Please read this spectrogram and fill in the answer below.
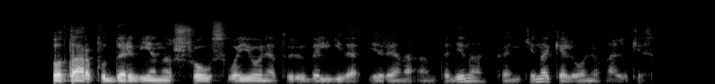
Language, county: Lithuanian, Kaunas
